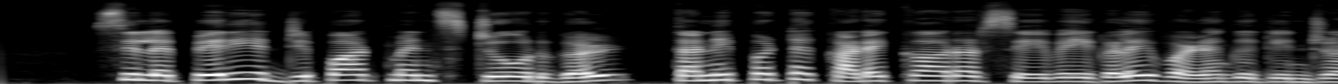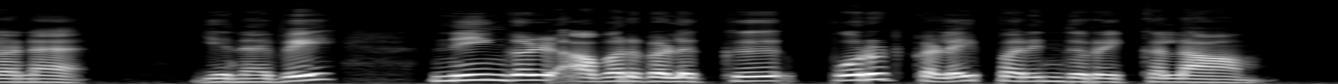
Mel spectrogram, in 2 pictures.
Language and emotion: Tamil, neutral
